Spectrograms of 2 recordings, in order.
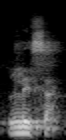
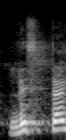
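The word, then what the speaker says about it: listen: बन जाएगा ये ऑन एल आई एस टीई एन लिसन लिस्टन नहीं पढ़ेंगे इसको गलती से लिसन N eighty C एच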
